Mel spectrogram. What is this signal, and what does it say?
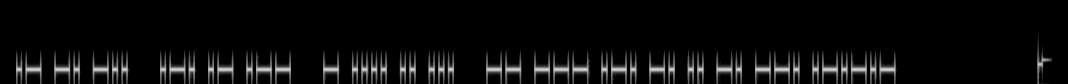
Morse code, heard as a keyed tone, about 25 wpm, 700 Hz. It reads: AND RAW THIS MORNING.
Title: Sentences from Top 1500 Words 25wpm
